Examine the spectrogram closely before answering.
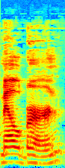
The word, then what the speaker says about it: Melbourne: Not Melbourne, because it's pronounced Melbourne.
